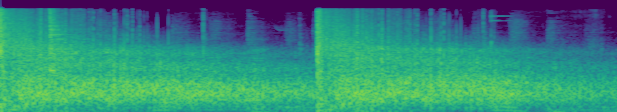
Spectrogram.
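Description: A fast, continuous string of pistol shots at a shooting target roars with dense, overlapping cracks and one sharper report in the middle.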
